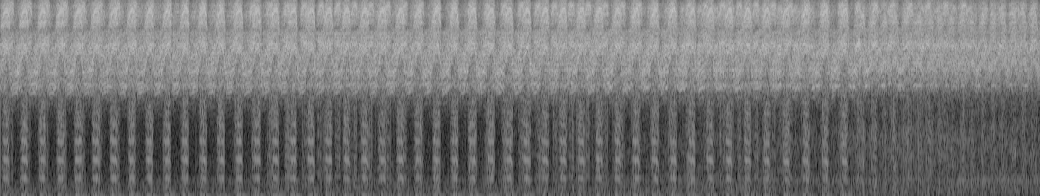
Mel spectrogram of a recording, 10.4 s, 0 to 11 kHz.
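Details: Bear cicada singing in a small park on 24 July 2026: loud, harsh buzzing pulses repeated about three times per second, steady and rhythmic throughout, filling the high range.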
